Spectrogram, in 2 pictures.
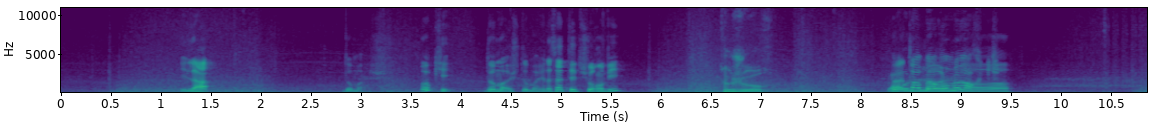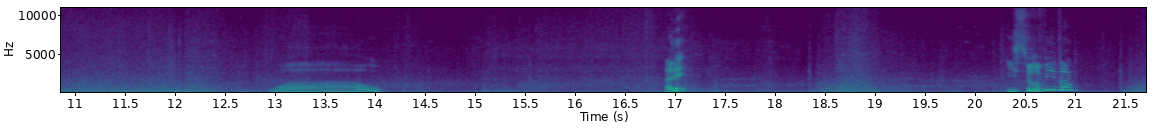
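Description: A car thumps and crashes as it lands and hits obstacles.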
